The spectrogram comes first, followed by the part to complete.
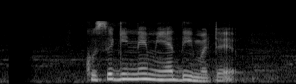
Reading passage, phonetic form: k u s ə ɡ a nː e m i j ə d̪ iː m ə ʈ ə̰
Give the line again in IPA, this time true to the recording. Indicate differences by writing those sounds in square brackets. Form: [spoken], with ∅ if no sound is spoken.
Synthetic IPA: k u s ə ɡ [i] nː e m i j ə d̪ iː m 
